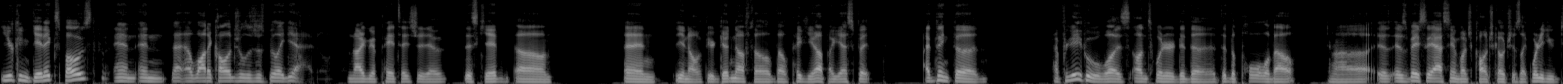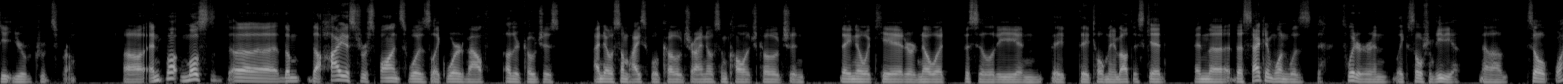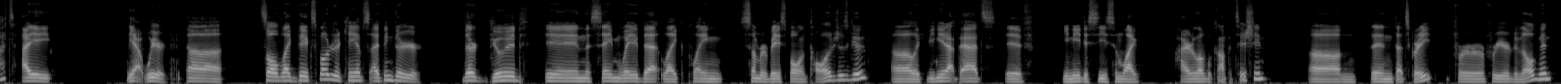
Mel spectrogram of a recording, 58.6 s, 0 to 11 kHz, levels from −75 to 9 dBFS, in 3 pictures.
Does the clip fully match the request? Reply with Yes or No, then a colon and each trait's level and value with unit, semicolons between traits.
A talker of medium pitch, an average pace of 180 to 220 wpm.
No: low, 110 Hz; average, 190 wpm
